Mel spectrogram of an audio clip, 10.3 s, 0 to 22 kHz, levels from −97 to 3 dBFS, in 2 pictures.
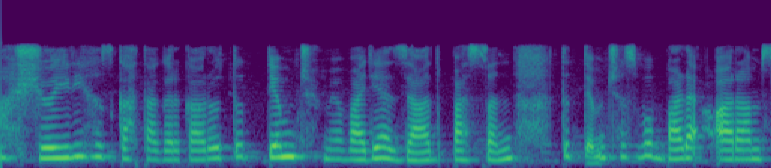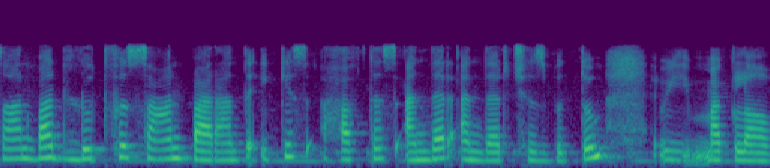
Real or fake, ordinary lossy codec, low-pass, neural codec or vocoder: real; none; 7.2 kHz; none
